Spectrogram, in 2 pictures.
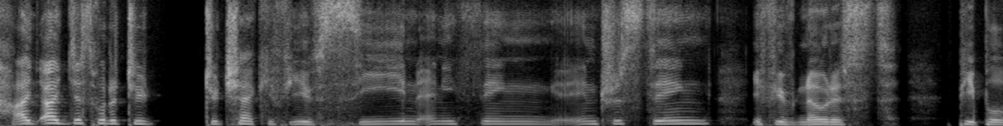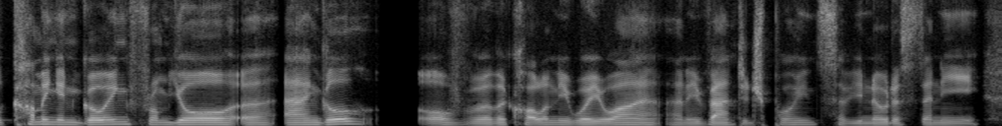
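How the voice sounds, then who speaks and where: A man playing a polite corporate director in a tabletop game, speaking haltingly with careful, diplomatic wording. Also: on the high side, a little mellow, no echo, clean studio sound, voice pushed up, lightly acted. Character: polite, hesitant male corporate director offering quiet bribes.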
